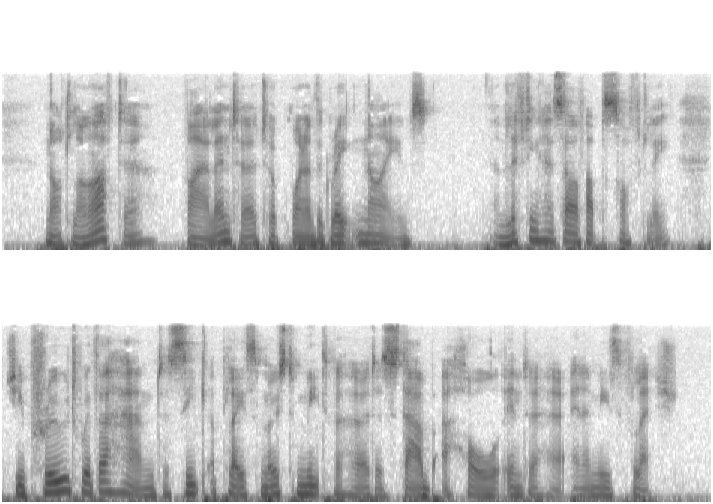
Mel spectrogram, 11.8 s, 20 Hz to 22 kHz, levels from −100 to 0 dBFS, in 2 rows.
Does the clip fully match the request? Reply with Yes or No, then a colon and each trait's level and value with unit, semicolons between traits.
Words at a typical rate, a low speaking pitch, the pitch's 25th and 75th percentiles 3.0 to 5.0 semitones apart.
Yes: average, 190 wpm; very low, 90 Hz; average, 3.9 semitones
